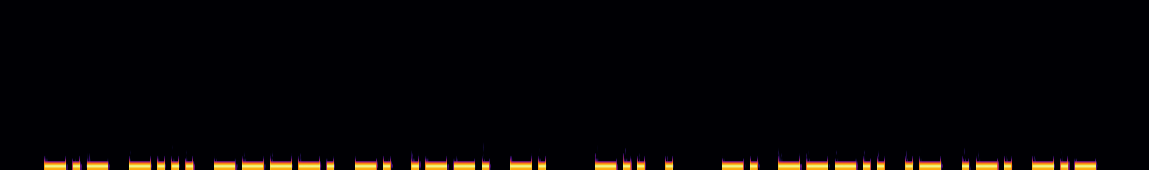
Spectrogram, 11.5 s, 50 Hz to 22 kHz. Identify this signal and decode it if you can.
Morse code, heard as a keyed tone, about 17 wpm, 700 Hz. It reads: KB9NPN DE N8ARK
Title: USA Callsign DE Callsign 17wpm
